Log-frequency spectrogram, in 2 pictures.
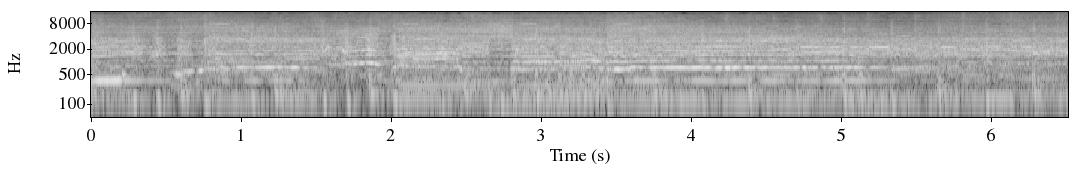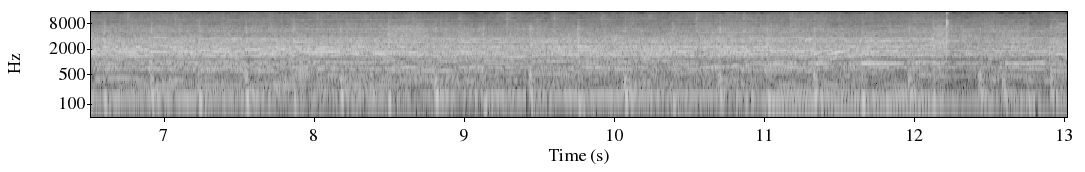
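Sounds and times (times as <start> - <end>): rock pop song over sound system: 0.0 - 13.0.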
